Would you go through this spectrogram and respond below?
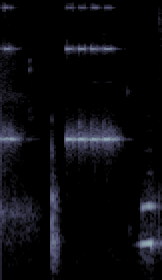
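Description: A timer alarm rings a few short, clean electronic tones in quick succession, clear and close in an otherwise silent room.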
